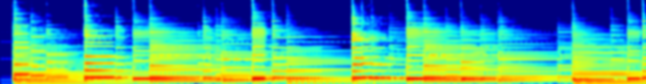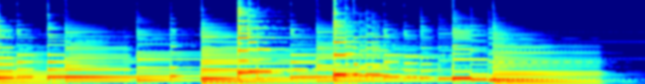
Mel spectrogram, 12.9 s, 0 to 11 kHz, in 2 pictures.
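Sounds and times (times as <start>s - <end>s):
nylon guitar on a Roland Fantom XR: 0.0s - 12.6s.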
